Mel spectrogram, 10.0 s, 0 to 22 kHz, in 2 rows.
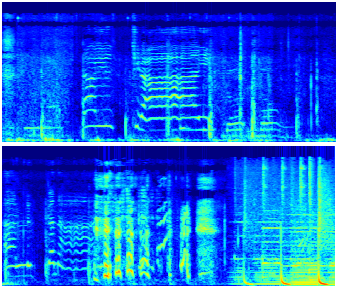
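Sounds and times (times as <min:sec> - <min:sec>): girl singing: 0:00.6 - 0:03.4, 0:05.0 - 0:06.6.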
